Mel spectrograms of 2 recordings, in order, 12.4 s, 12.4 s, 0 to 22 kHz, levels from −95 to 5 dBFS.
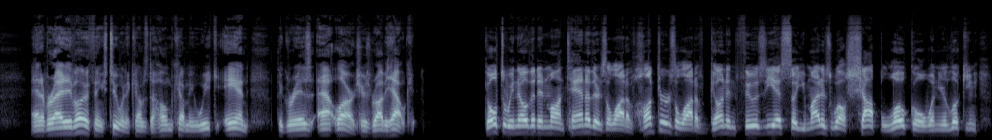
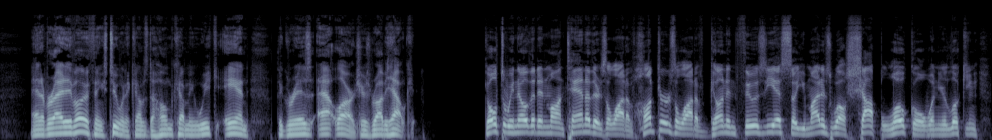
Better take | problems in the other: second | thin; somewhat; fading below 300 Hz

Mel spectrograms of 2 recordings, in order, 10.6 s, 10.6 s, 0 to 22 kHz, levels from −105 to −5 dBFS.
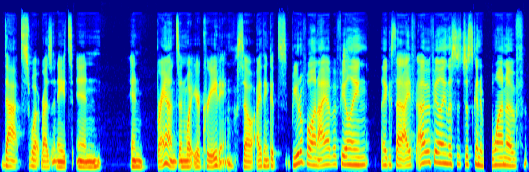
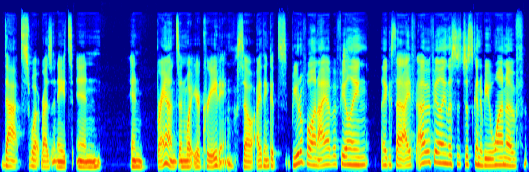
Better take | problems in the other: second | audio cutting out; at 9.5 s

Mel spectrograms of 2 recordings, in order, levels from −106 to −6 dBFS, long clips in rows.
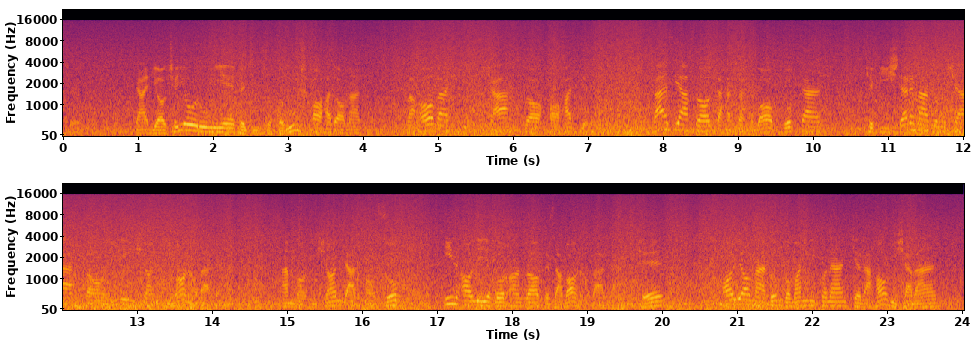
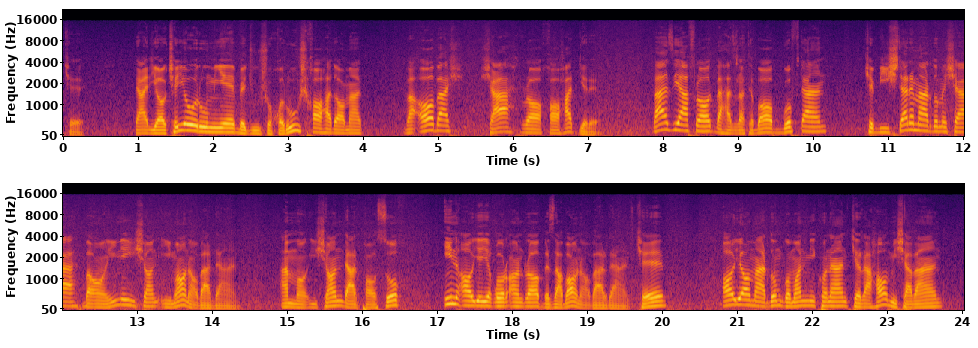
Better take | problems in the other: second | hiss; loud; throughout; 2 dB below the speech; faint in the second

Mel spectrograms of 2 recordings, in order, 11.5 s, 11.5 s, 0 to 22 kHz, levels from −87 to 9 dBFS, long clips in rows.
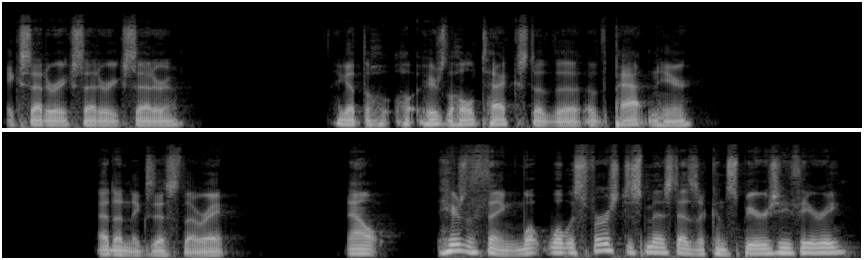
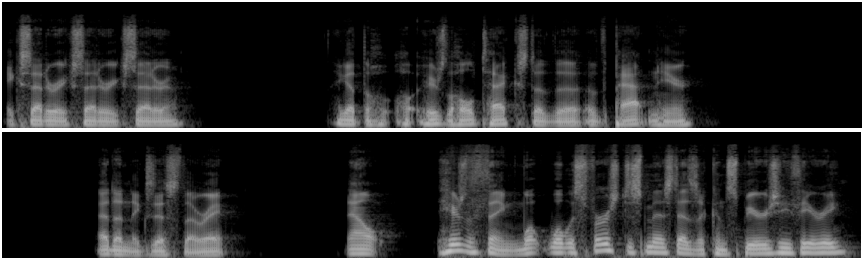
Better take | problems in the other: neither | none

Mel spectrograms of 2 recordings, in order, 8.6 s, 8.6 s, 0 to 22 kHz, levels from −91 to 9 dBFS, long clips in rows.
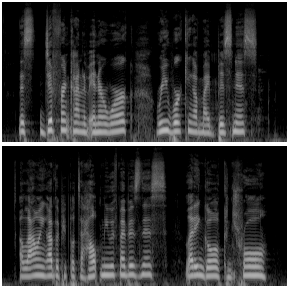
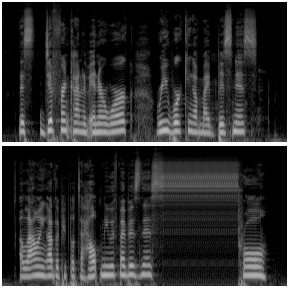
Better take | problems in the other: first | audio freezing; at 6.5 s for 1 s

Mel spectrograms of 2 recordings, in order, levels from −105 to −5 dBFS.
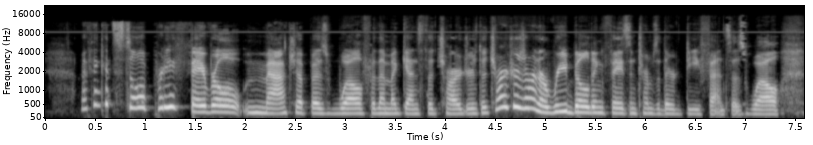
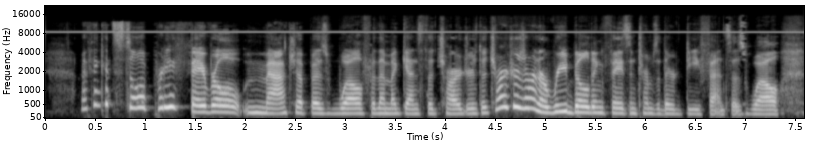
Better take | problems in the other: first | high-pitched whine; loud; throughout; 8.5 kHz, 9 dB below the speech; faint in the first

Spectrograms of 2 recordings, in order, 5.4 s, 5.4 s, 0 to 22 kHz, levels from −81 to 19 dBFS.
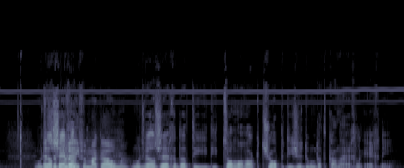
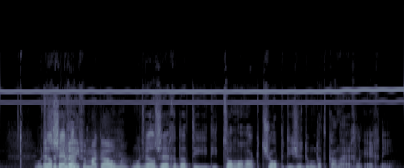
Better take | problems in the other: first | high-pitched whine; loud; throughout; 10 kHz, 7 dB below the speech; faint in the first

